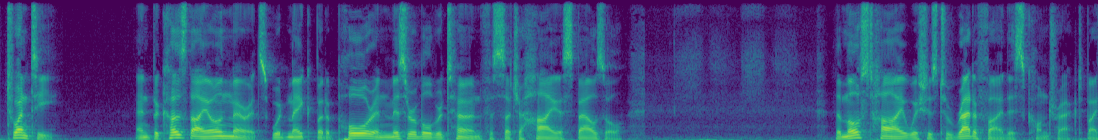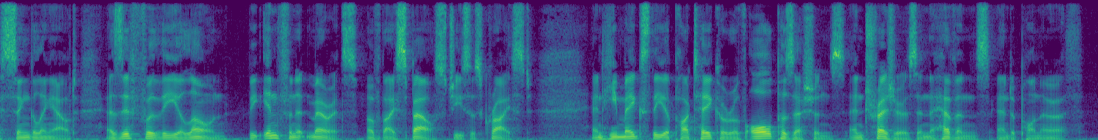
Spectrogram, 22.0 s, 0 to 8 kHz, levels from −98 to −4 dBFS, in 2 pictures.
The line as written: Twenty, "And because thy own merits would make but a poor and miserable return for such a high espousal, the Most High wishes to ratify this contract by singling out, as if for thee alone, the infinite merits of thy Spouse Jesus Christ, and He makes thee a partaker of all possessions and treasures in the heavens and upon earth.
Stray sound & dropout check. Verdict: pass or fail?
fail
